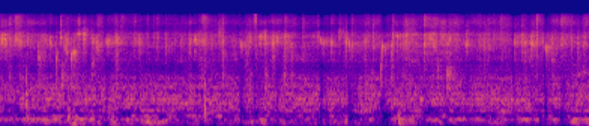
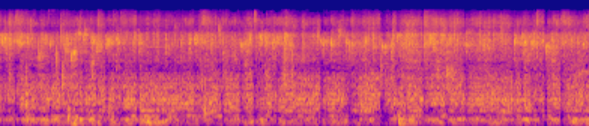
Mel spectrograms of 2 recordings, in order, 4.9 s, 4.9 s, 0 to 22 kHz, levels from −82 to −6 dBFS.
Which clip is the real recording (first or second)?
second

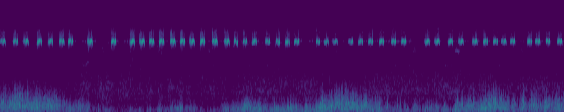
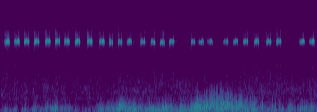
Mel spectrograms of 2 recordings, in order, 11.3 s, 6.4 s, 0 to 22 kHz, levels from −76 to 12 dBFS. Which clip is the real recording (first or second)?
first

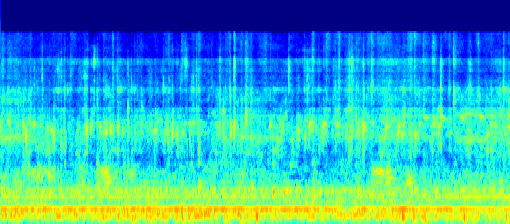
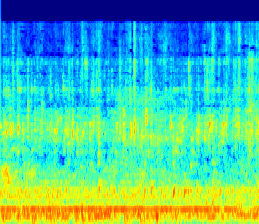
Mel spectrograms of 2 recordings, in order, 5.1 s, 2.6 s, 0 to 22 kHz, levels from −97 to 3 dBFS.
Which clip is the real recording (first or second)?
second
